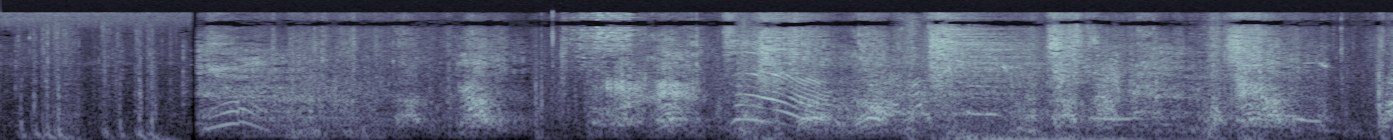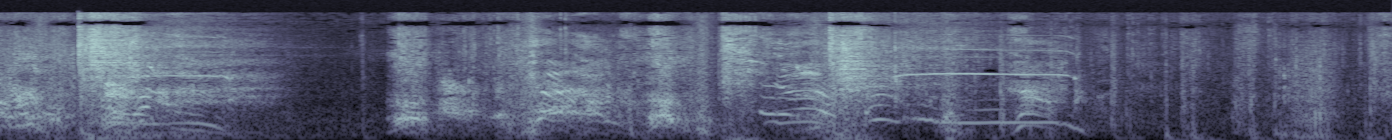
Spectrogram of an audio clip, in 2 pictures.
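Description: Wolves snarl and growl.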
